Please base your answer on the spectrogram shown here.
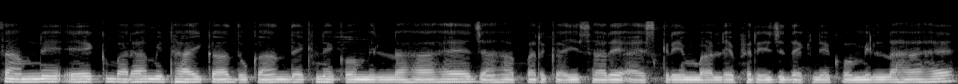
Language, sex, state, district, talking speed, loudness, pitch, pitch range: Hindi, male, Bihar, West Champaran, 145 wpm, -14 LUFS, 115 Hz, 110-120 Hz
